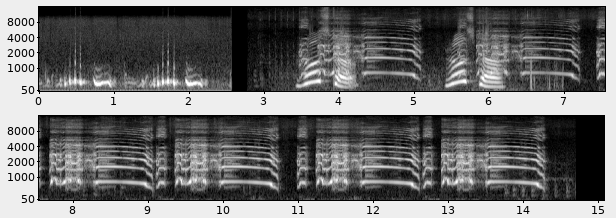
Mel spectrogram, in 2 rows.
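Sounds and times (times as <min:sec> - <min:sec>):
rooster crowing: 0:03.4 - 0:14.7.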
